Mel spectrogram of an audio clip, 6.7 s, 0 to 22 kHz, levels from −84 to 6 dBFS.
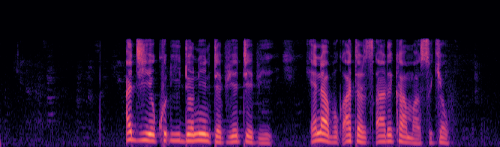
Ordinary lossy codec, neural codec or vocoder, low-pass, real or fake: none; none; 7.2 kHz; real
